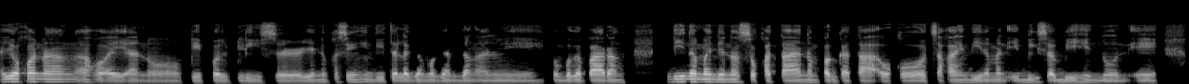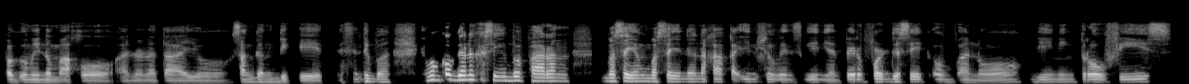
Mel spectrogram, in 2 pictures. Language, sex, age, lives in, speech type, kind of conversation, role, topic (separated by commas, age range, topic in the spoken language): Filipino, male, 35-39, Philippines, conversation, advice, user, Paano ko mababalanse ang pagkain kapag may mga pagtitipon o handaan?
